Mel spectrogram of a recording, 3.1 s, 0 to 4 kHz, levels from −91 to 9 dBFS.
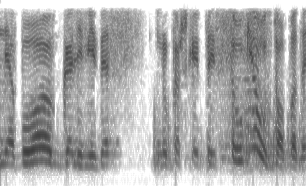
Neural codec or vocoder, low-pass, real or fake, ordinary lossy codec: none; 3.6 kHz; real; AAC, 16 kbps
